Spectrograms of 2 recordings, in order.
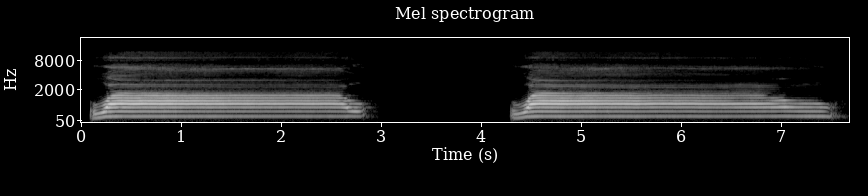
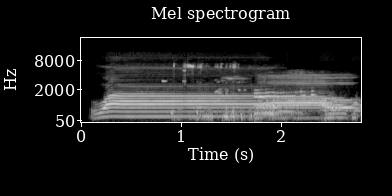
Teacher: এই যে দুই ঠোঁট শুরুতে গোল হবে, মাঝখানে দুই দিকে প্রসারিত হবে, শেষে এসে আবার গোল হবে, ঠিক আছে। এবং এই অক্ষরে 3 আলিফটা নিয়ে উচ্চারণ করব।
